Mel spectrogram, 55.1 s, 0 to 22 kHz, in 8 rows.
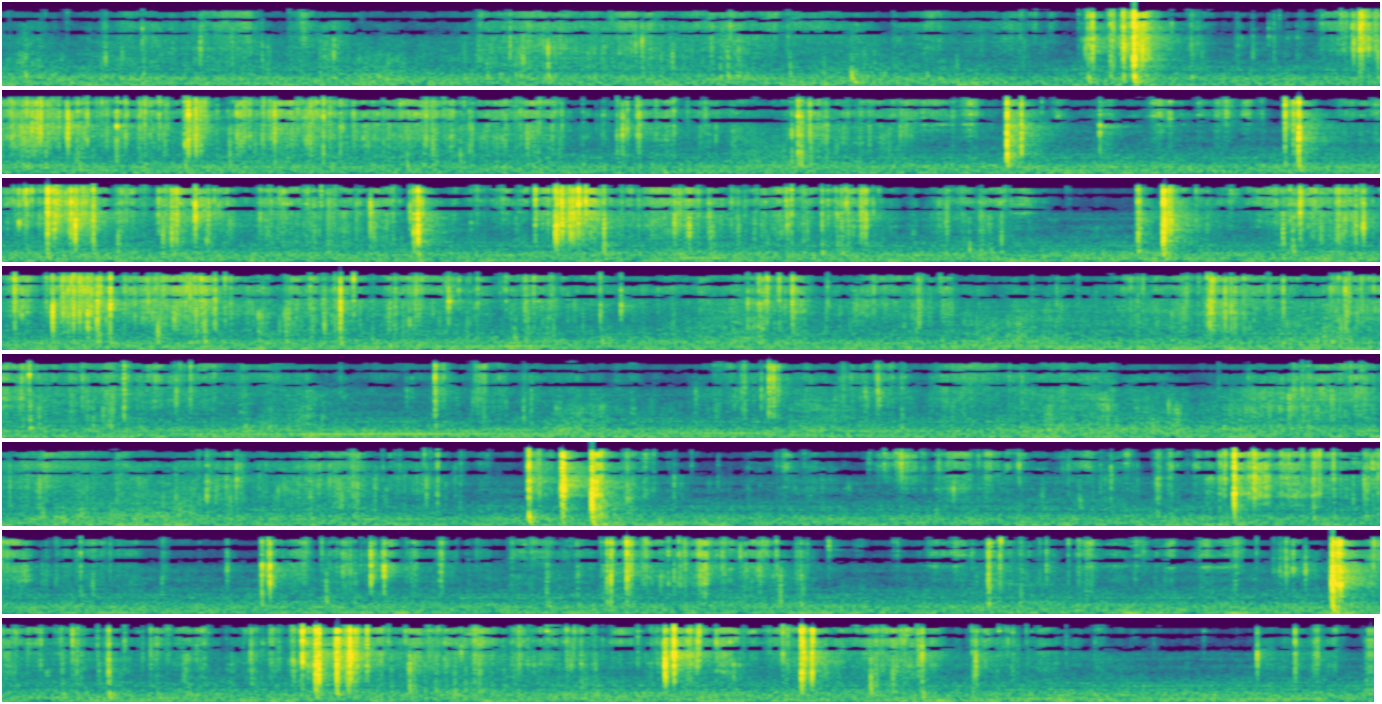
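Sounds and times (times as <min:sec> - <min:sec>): chalk crushed by hand: 0:05.4 - 0:37.8.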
